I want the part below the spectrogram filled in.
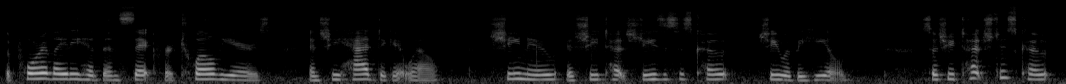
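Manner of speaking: usual speaking voice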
